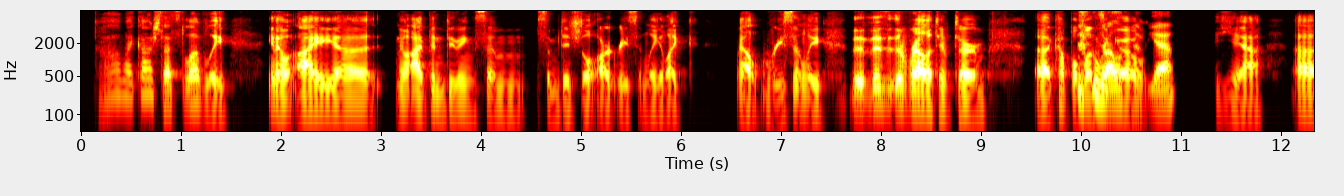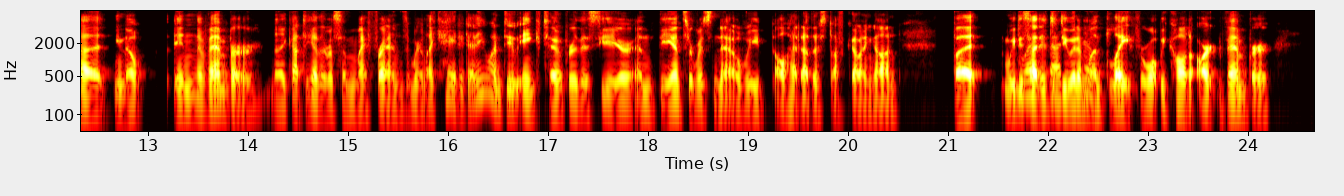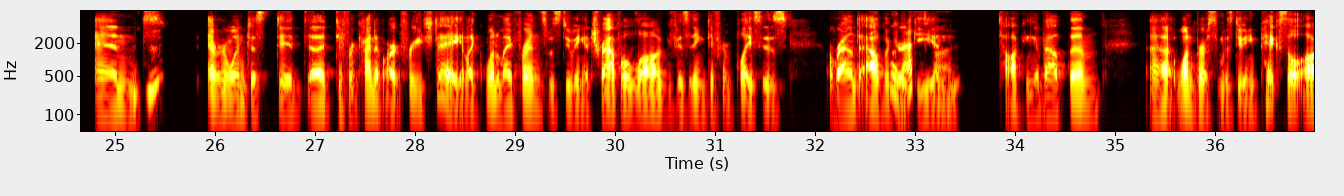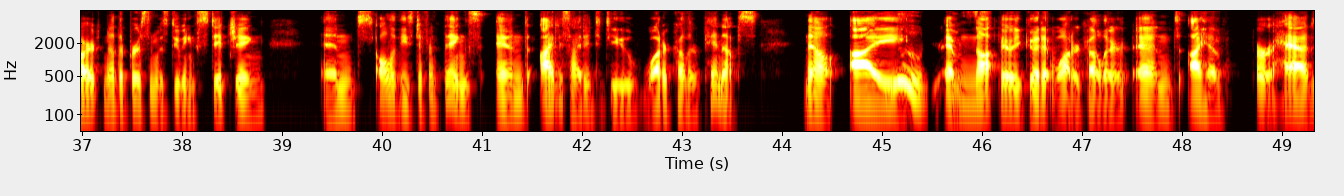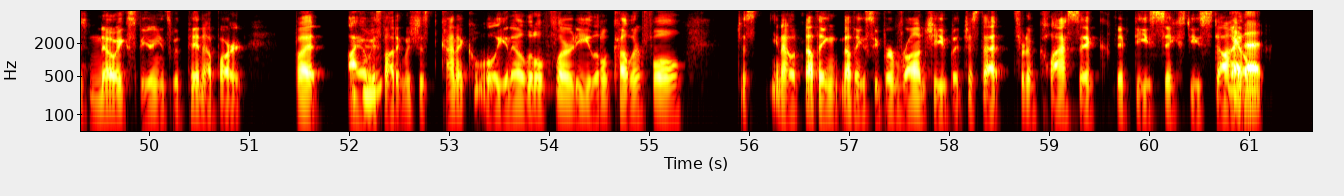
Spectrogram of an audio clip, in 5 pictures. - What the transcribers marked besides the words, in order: chuckle
- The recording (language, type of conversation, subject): English, unstructured, What is something unique about you that you are proud of?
